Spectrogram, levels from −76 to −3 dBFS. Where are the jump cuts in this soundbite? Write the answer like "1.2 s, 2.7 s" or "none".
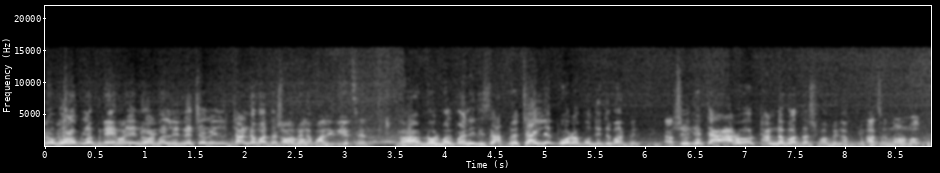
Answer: none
